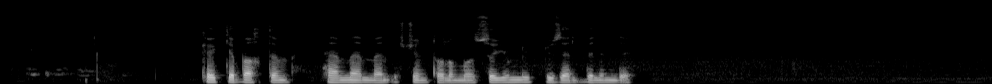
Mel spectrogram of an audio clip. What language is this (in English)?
Uyghur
